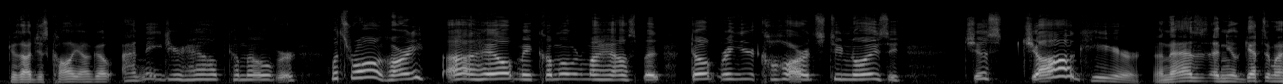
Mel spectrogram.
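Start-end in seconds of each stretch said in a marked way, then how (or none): 1.2-3.0 very high, put-on helpless voice; badly faked plea from a sickbed; faking sick. Coach faking sick on the phone, high and needy. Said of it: "I faked being sick". 3.3-4.3 very high mock-worried voice; concerned friend. Friend answering a call for help, high mock concern. 4.5-11.4 very high, drawn-out helpless plea; badly faked feeble invalid, pitched way up; faking sick. Coach luring a friend over, mock-helpless high voice. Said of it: "I faked being sick".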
